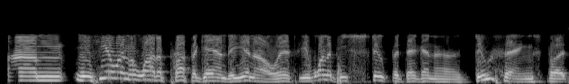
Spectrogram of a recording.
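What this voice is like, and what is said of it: Staten Island New York accent. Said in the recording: “You got your Staten Island, New York accent.”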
